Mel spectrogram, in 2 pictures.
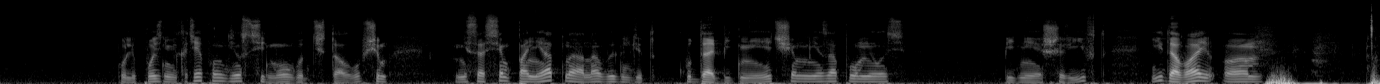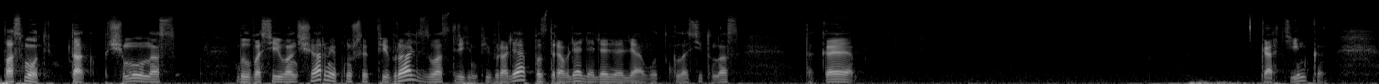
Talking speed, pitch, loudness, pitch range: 105 wpm, 115 Hz, -34 LUFS, 100-130 Hz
